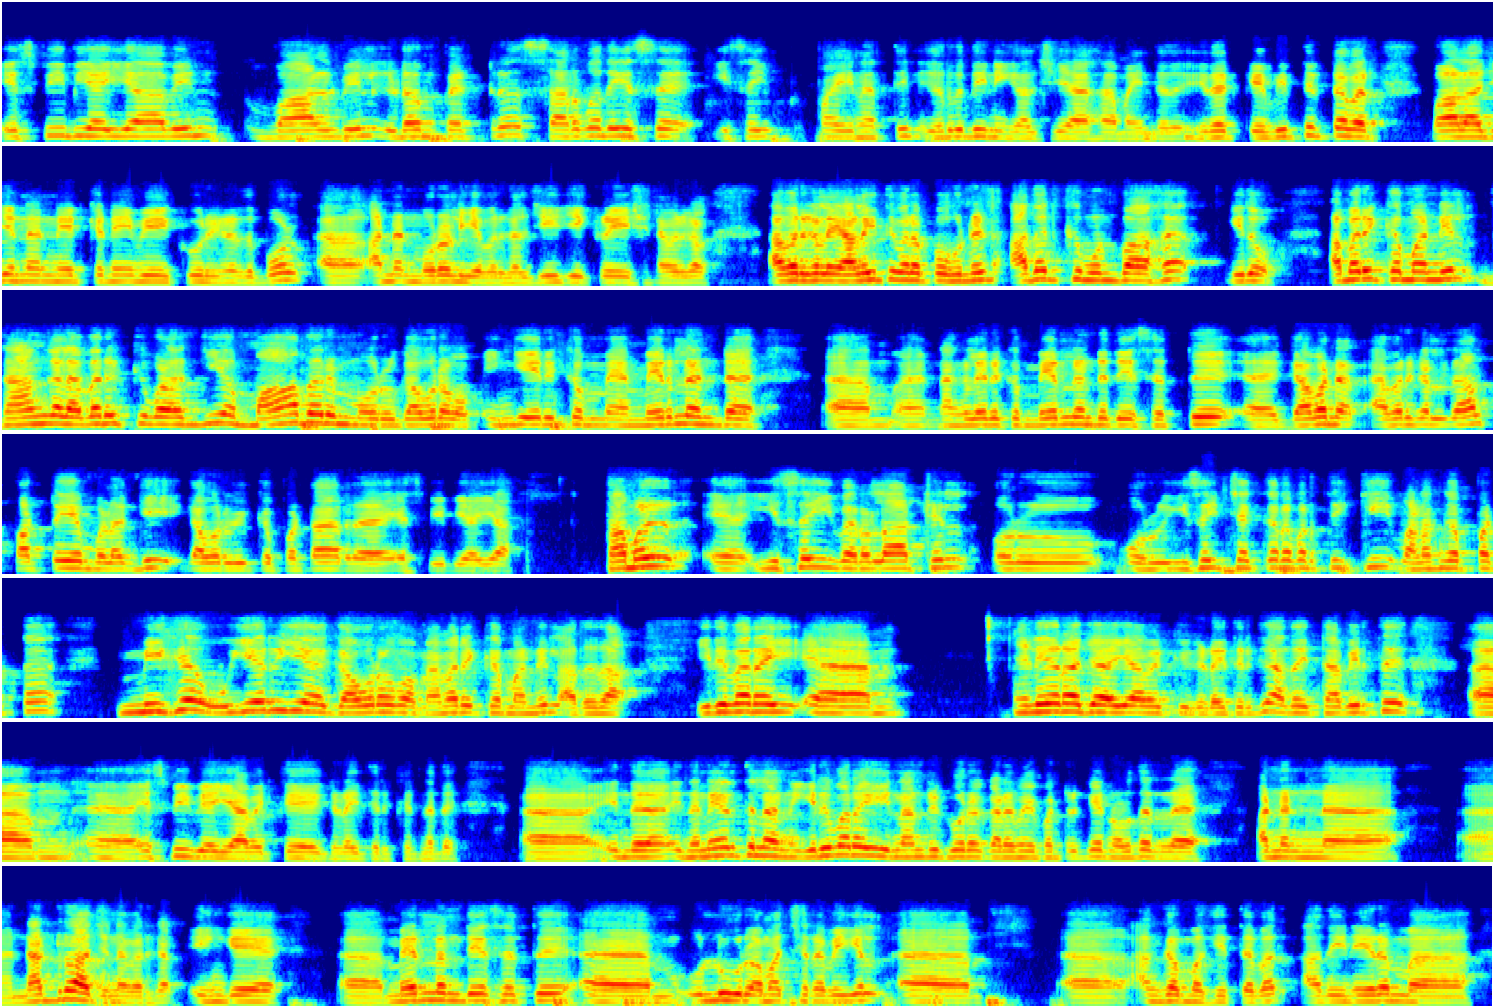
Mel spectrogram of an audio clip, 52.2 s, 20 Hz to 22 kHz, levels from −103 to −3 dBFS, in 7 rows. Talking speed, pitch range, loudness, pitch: 110 wpm, 170-210 Hz, -23 LUFS, 185 Hz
